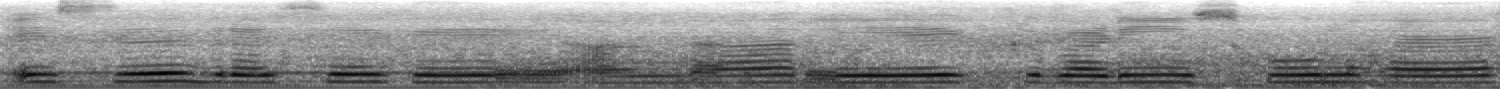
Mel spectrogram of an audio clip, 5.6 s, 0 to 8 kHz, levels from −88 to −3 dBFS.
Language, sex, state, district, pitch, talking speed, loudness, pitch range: Hindi, female, Rajasthan, Jaisalmer, 240 Hz, 85 wpm, -14 LUFS, 230-245 Hz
